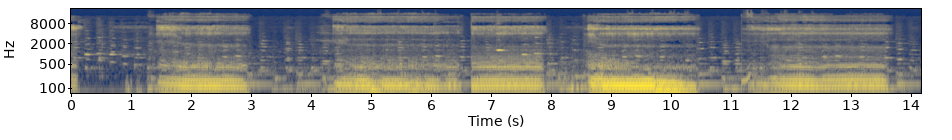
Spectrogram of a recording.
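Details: Sleeping dog, loud snoring: four long, deep, rumbling snores, one with each breath in, about 17 breaths a minute, with music behind.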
